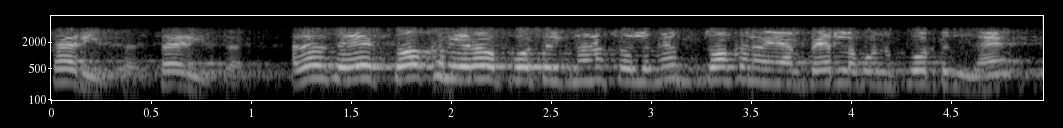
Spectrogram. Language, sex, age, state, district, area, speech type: Tamil, male, 45-60, Tamil Nadu, Cuddalore, urban, conversation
